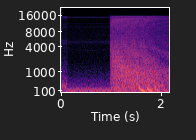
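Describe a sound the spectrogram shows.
An arcade game laser fires with a sharp zap.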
